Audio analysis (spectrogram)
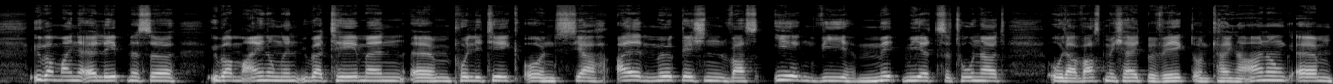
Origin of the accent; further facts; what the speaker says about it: Kassel, Hesse, Germany; born there; now in Bad Arolsen, Germany; bin eine Transfrau. Geboren in Kassel, wohne in Bad Arolsen, zum Zeitpunkt der Podcast-Episode auch circa 10 Jahre schon.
